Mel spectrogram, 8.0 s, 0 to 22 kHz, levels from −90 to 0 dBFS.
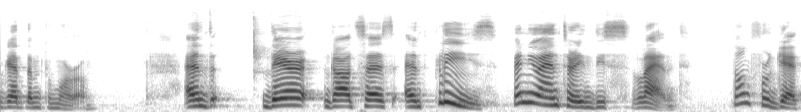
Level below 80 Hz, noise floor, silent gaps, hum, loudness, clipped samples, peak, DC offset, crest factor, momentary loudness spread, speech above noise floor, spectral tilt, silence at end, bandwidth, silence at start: -80 dBFS; -66 dBFS; none; none; -28 LUFS; under 0.1%; -12 dBFS; under 0.1%; 18 dB; 15 LU; 38 dB; -4.5 dB/octave; 0.05 s; 12 kHz; 0 s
